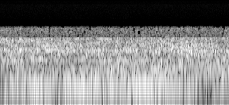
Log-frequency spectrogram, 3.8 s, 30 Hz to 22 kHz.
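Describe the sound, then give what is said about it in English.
A car engine revs as the car drives past at a fairgrounds, a steady, fairly loud, continuous low drone with a faint rising hum, holding an even level throughout with no voices; the car comes back around every 2 to 4 minutes. “The car shows are absolutely the worst.”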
